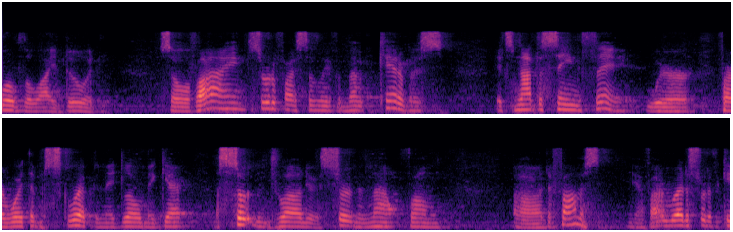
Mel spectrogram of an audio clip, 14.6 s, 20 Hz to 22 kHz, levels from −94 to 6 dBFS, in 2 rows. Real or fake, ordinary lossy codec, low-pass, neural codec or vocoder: fake; AAC, 48 kbps; 7.2 kHz; codec, 24 kHz, 0.9 kbps, WavTokenizer, medium speech release version 1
